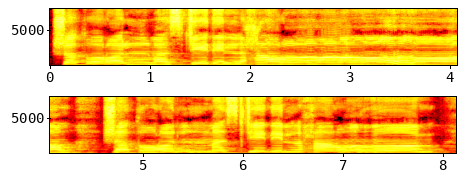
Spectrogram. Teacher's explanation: شین کو طا کے ساتھ ملائیں گے، را کو لام کے ساتھ ملائیں گے، الف نہیں پڑھا جاتا، الف پر حرکت نہیں ہے، اور دال کو لام کے ساتھ ملائیں گے، الف نہیں پڑھا جاتا، الف پر حرکت نہیں ہے۔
